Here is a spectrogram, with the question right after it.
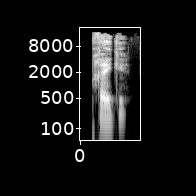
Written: prik

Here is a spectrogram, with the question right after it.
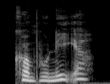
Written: komponere

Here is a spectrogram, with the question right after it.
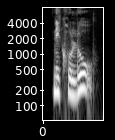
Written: nekrolog

